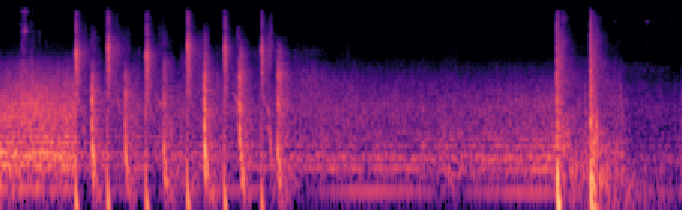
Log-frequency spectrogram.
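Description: Gunshots ring out in quick succession.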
